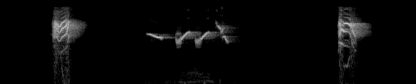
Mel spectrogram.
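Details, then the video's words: Rusty-collared seedeater recording meant for training birds, with female calling and male song of the tui-tui style; two sharp high chip notes framing a short run of quick rising-and-falling whistled slurs, in silence. "Piado de fêmea de coleiro,e canto de coleiro TUI-TUI."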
